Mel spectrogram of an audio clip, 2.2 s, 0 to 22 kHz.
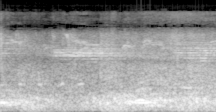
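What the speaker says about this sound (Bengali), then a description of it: "দেখেন, আমার 200+ কবুতর" Pigeons in a loft of more than two hundred birds coo softly and continuously, a faint murmuring blend with no talk over it.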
